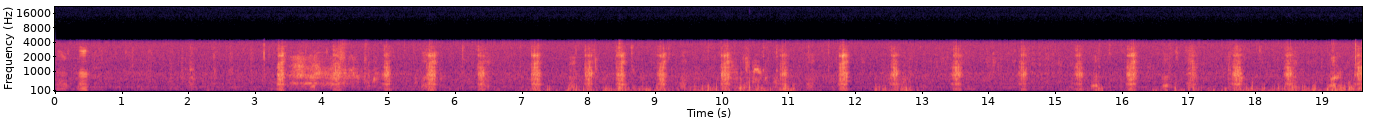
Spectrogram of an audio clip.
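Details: Grunting from a Guinea Hog sow during the birth of her second litter of piglets, July 11, 2012: dense runs of short, low, gruff grunts, quickening in places to several per second.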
